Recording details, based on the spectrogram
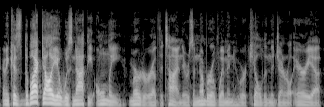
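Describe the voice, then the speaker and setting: Male co-host, lowish voice, very dry recording; informal explainer who reworks his points mid-thought. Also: fairly quick, dry recording. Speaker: podcast co-host discussing books. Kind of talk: casual explanatory discussion.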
